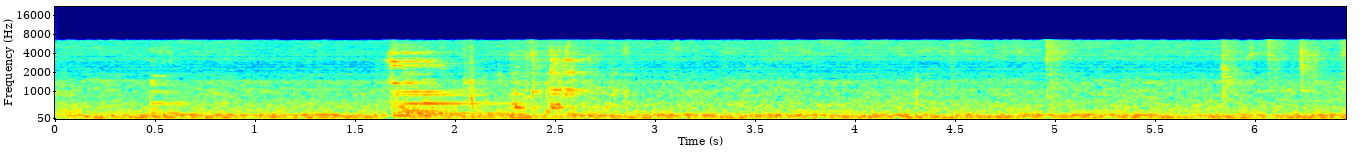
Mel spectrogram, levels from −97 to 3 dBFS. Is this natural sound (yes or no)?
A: no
